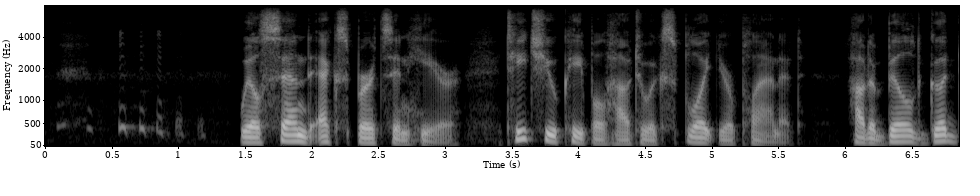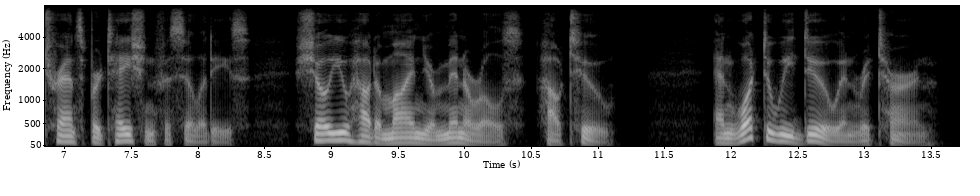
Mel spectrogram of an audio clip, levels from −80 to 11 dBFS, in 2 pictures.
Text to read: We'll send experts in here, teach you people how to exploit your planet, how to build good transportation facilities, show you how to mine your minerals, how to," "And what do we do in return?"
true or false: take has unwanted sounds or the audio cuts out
true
